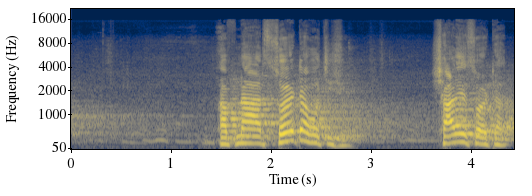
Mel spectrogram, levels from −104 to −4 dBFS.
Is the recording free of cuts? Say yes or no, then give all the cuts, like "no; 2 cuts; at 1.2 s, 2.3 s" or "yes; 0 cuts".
yes; 0 cuts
